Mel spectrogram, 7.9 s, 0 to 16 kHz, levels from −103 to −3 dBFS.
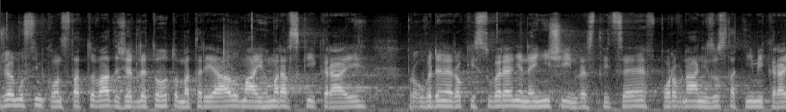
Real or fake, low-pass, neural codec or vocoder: real; 10.8 kHz; none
